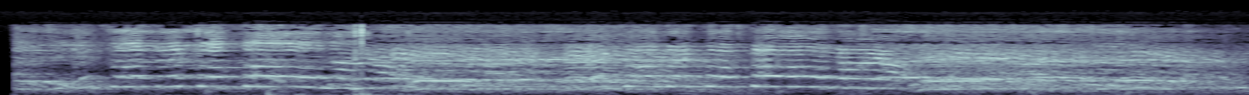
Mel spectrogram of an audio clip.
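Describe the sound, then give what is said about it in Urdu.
Muslim League workers chant slogans from the assembly galleries after a chief minister is elected. Many loud voices shout rhythmic chants together, with a sustained roar of crowd noise underneath that carries through the whole stretch. “ان کے وزیر اعلیٰ منتخب ہونے کے اعلان کے ساتھ ہی ایوان کے گیلریوں میں موجود مسلم لیگ کے کارکنوں نے نعرے بھی لگائے۔”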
